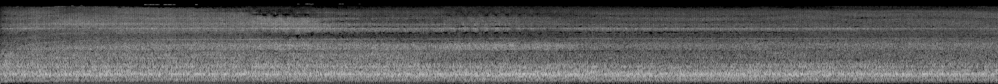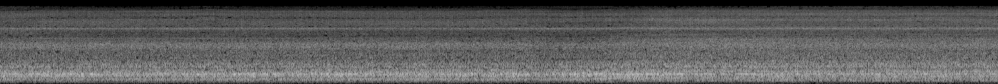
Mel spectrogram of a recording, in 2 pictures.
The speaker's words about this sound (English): Let me get the lid to close it up. All right, and now we're ready to blend. All right, here we go.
